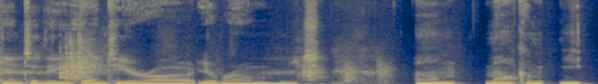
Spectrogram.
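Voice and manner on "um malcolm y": hesitant Bonnie. Acted. Game master voices Bonnie warning Malcolm.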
